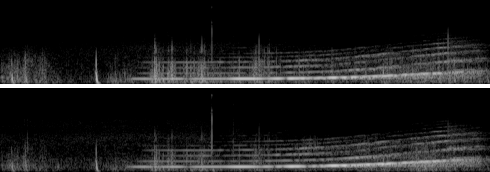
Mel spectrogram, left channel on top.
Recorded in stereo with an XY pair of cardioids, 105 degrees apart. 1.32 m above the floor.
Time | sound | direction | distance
1.3 | a squeak | 35° right | 1.3 m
